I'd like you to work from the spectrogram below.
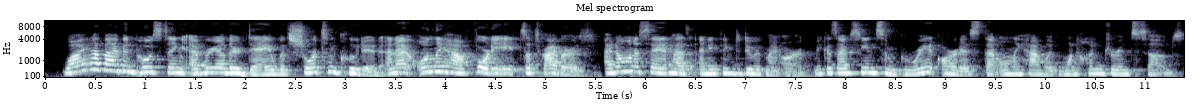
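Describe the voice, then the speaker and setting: Her intonation is lively, and noticeable background noise runs under this woman's speech. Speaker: artist and content creator. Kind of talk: casual vlog rant. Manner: halting, many pauses.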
